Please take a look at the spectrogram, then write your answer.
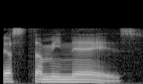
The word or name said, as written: estaminets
